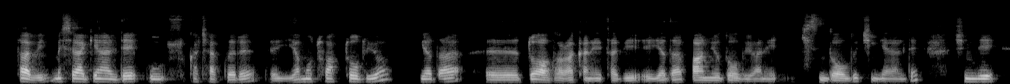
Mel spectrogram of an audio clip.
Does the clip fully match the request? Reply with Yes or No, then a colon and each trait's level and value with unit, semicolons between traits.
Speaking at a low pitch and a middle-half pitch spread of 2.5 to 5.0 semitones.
No: low, 115 Hz; wide, 5.5 semitones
